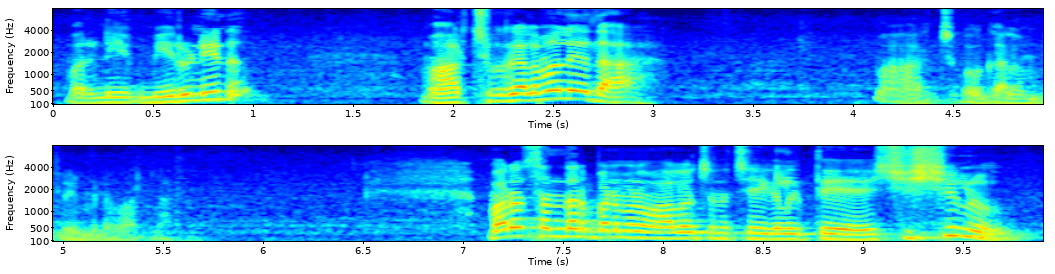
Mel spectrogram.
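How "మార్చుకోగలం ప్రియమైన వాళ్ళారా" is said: very soft, hushed reassurance; hushed pastoral comfort; soft assurance. Real, not acted. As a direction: breathe it gently to the congregation. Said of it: "soft assurance to congregation".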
